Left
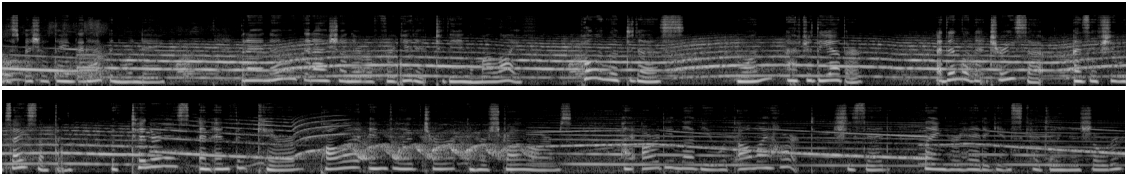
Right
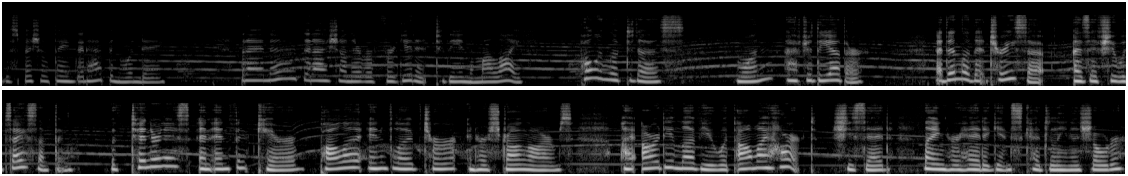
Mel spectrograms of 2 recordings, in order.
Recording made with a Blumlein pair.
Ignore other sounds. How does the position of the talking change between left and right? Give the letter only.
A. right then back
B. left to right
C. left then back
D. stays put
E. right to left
B.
